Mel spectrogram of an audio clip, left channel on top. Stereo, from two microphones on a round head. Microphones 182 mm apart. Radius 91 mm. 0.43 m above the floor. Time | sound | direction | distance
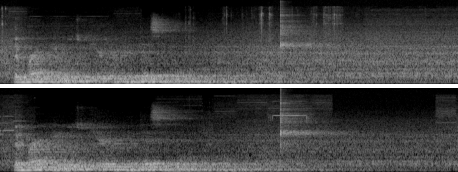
0.1 | a man speaking | 20° left (ahead or behind) | 2 m
2.8 | a finger snap | 10° right (ahead or behind) | 1.2 m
